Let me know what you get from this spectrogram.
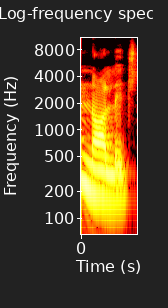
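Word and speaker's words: knowledge: नॉलेज। तो इस तरीके से यहां पर इन स्पेलिंग्स में देखेंगे तो डी साइलेंट है। डी को पढ़ा नहीं जा रहा है। डी के अगर तुरंत पास जी रहता है तो।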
